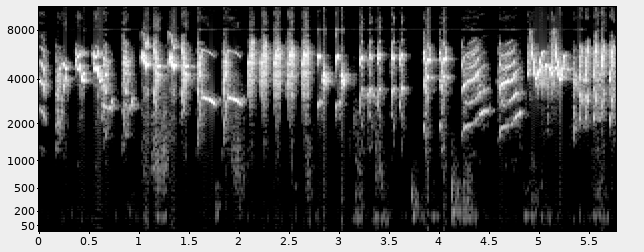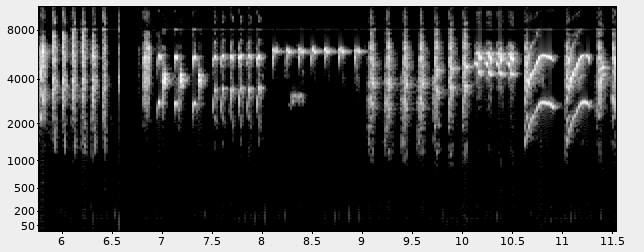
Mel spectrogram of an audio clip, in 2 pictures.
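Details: Long, fast, twittering red siskin song meant to train young birds: mixed chirps, buzzy trills and slurred whistles, a brief pause, then a steady pure whistled note and more rattling trills.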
